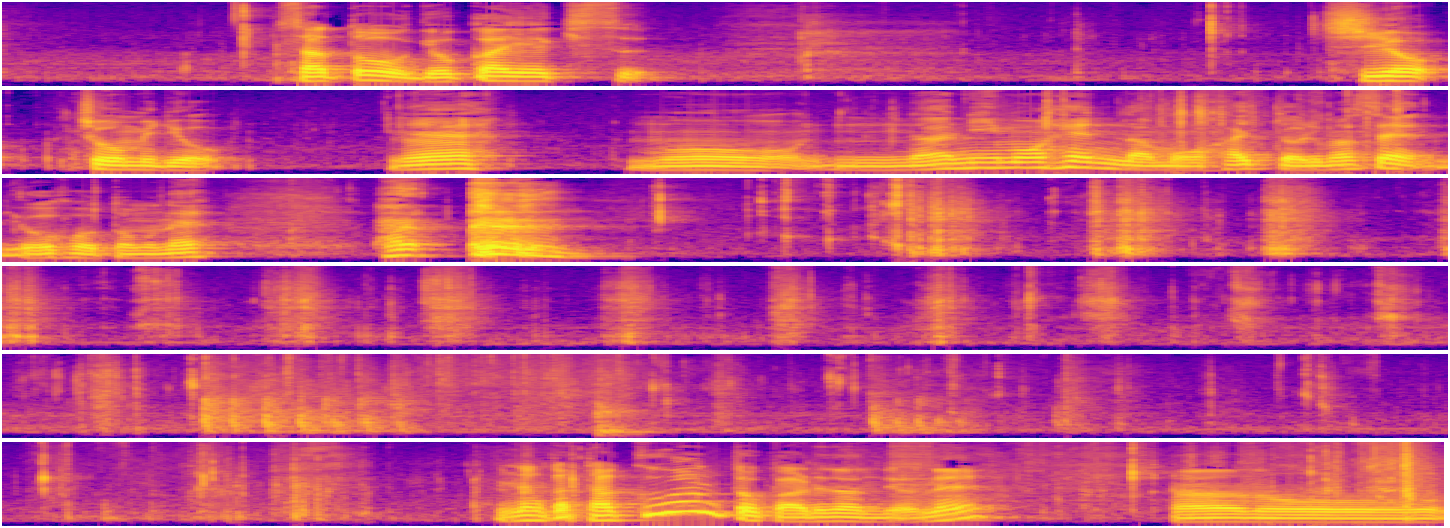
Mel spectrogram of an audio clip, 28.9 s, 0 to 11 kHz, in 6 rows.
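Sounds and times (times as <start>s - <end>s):
speech: 1.0s - 2.2s, 4.5s - 11.6s, 25.8s - 28.8s
crunchy chewing of a crispy shrimp cracker: 11.8s - 20.0s, 20.7s - 25.4s.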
